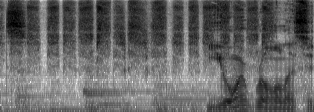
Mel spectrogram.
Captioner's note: eraser erasing; light upbeat music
